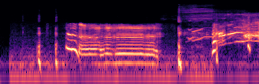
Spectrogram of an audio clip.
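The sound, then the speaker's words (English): A person attempts a Chewbacca Wookiee roar and falls short: after a couple of sharp breaths, a steady, nasal, honking tone holds for about a second, then breaks into a higher, strained, wavering groan. “Sound like a Disney foghorn.”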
